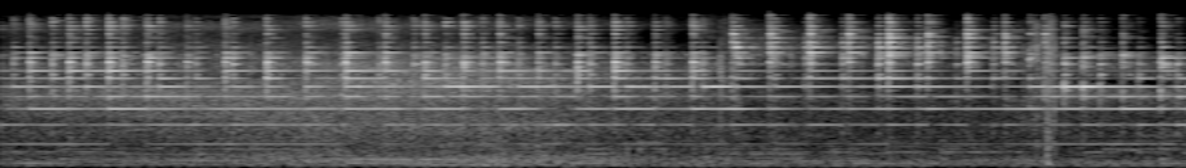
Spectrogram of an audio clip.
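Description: Railroad crossing bell ringing with rapid, evenly spaced strikes while the crossing signals are active, warning of an approaching train.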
